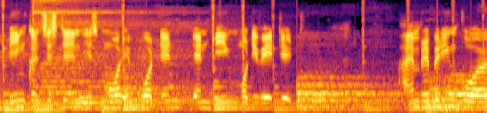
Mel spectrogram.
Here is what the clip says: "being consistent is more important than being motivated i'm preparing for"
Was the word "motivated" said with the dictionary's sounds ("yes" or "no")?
yes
